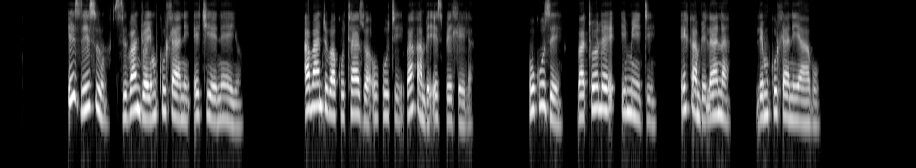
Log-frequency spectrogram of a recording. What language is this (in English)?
North Ndebele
